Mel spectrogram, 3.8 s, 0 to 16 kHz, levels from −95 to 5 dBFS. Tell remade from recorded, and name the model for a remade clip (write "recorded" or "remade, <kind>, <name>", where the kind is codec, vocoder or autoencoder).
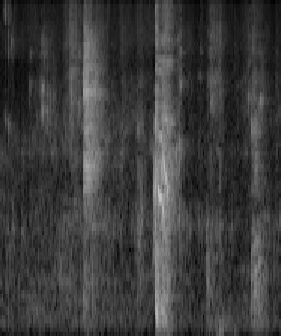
recorded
